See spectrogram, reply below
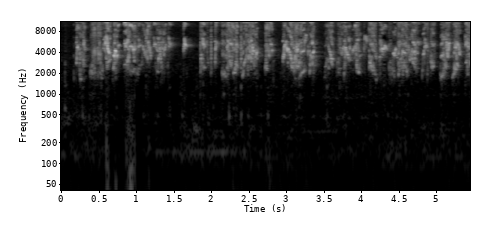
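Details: Blue, lutino and green pet lovebirds at play with a flower in the morning chatter in near-continuous shrill, rasping chirps with rapid fluttering twitters.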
